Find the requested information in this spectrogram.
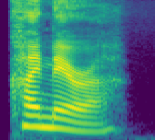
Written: chimera

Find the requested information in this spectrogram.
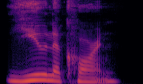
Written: unicorn

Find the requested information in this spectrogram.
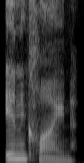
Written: incline

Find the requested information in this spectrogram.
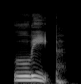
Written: leap

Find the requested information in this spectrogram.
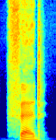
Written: fed

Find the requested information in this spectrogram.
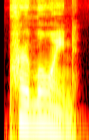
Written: purloin

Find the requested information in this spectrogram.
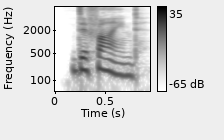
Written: defined

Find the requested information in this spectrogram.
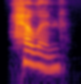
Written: helen

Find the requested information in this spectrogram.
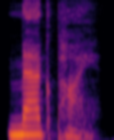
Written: magpie

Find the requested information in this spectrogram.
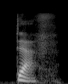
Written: deaf

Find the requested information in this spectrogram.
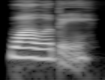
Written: wallaby

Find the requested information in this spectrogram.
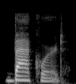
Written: backward

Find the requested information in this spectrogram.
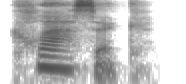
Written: classic

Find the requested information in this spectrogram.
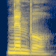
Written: nimble

